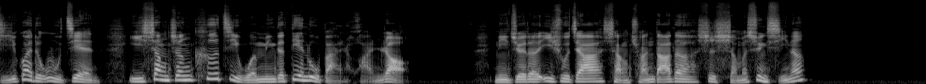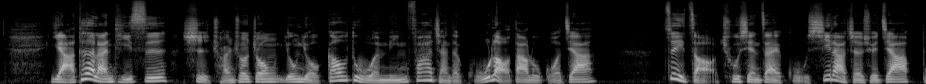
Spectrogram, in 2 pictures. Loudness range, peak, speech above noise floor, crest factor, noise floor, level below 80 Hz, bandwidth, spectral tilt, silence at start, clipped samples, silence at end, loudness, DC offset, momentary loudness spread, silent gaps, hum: 3 LU; -6 dBFS; 44 dB; 20 dB; -69 dBFS; -62 dBFS; over 20 kHz; -4 dB/octave; 0 s; under 0.1%; 0 s; -25 LUFS; under 0.1%; 8 LU; none; none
